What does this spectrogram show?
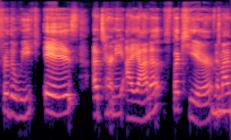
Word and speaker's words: Ayana: And then our new guest for the week is attorney Ayanna Fakir. Am I pronouncing it right, Ayanna?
